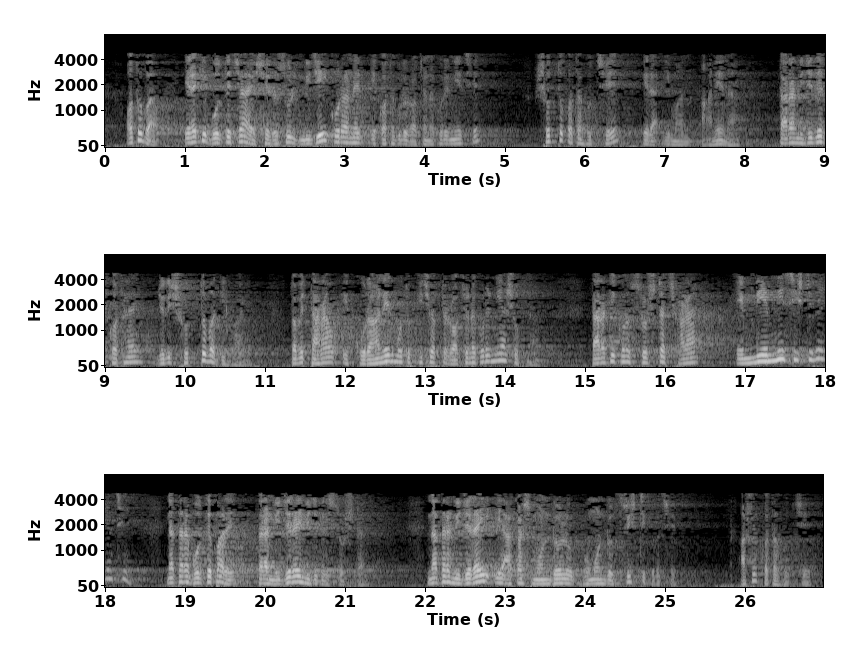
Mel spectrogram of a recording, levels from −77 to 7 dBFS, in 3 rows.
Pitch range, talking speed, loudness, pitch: 100-150 Hz, 150 wpm, -20 LUFS, 120 Hz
